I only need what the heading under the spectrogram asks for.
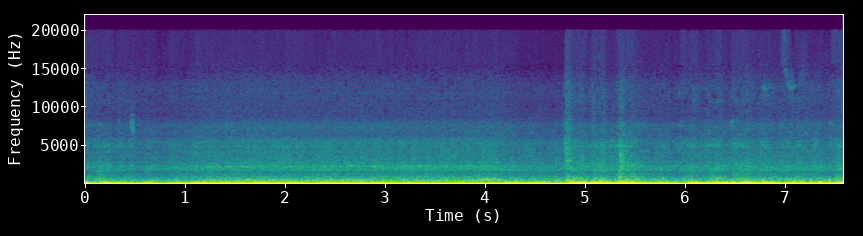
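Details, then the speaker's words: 2018 Hyundai Sonata 2.4 L with knock sensor code P1326 and knock detected on cylinders: deep drone with an uneven, lumpy beat and irregular surges; the engine is running rough, cause not yet clear. "I mean, it's running horribly."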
